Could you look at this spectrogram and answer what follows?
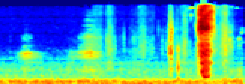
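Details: While driving, a person with an itchy nose and watering eyes gives a couple of quick inhaled catches, then one forceful explosive sneeze over steady car-engine rumble.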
